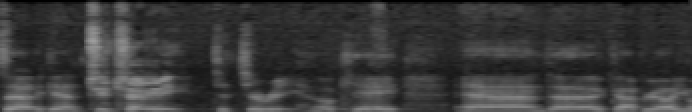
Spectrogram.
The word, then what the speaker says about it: Csiscery: s i CS e r y and spell pronounce that again T Cher okay and uh Gabrielle you want to spell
